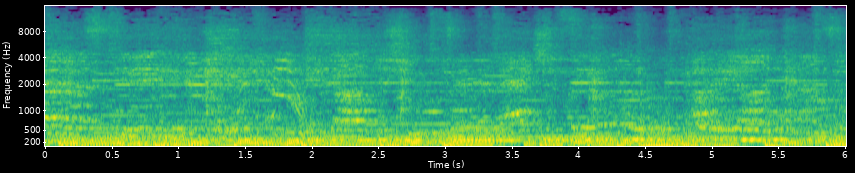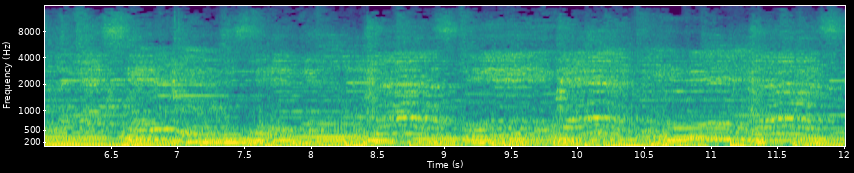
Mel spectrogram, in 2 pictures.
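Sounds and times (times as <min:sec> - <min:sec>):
backing track with bass line: 0:00.0 - 0:12.0
woman singing into microphone: 0:00.0 - 0:12.0.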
